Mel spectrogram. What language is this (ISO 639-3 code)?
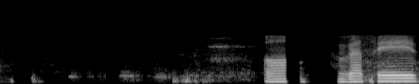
pan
